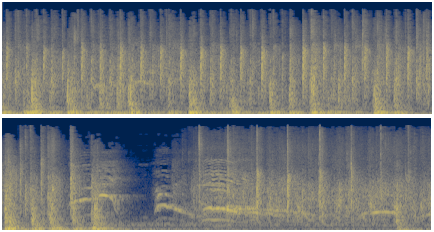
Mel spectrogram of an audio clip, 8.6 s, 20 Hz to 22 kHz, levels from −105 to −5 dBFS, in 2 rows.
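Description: A recording of sounds with two short bursts of damaged data in a compressed stream. The first is a brief blip at 4.19 s. The second runs from 6.63 to 6.65 s. Each comes from a stretch of the compressed data arriving wrong. The decoder cannot read those frames properly. It loses sync and hunts for the next valid frame header. That brief misreading produces the glitch.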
